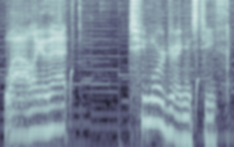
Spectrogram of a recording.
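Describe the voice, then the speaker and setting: A man's voice: mid-range voice, lively intonation, takes it slowly. A man casually commentating his live gameplay, talking to himself in short remarks and repeating words as he thinks. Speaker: game streamer. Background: music.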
